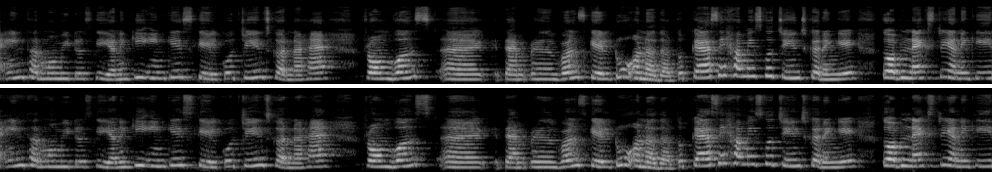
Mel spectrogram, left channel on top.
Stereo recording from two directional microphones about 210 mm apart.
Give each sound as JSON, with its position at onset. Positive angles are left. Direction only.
{"t": 0.3, "sound": "a woman's voice", "side_deg": 35}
